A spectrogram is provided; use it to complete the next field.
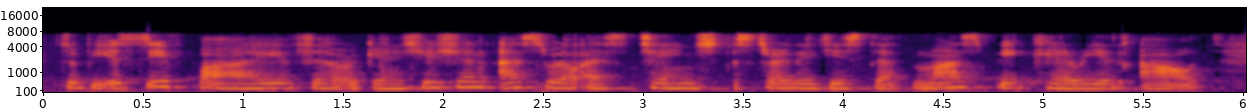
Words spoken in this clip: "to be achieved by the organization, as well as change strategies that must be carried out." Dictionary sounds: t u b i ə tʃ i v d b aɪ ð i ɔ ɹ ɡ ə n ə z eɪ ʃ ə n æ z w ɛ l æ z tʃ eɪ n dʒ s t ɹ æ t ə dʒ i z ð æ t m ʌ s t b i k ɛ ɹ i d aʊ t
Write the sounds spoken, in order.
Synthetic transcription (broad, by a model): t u b i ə s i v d b aɪ ð i ɔ ɹ ɡ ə n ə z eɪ ʃ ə n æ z w ɛ l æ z tʃ eɪ n dʒ s t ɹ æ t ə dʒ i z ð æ t m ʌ s t b i k ɛ ɹ i d aʊ t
